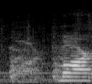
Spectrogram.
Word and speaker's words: Maher: And Sean is a, did I pronounce it correctly? Maher.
